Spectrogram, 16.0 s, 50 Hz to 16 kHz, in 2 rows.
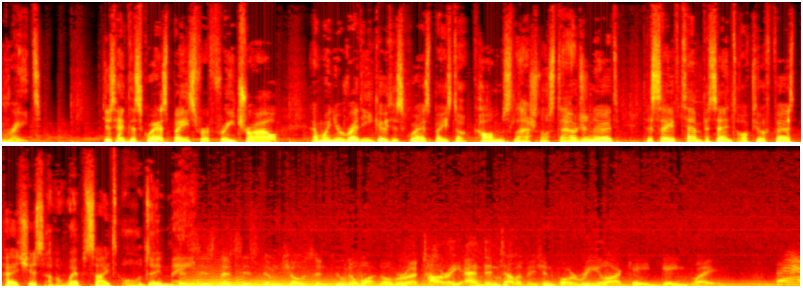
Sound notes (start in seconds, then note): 9.8 Vectrex sounds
